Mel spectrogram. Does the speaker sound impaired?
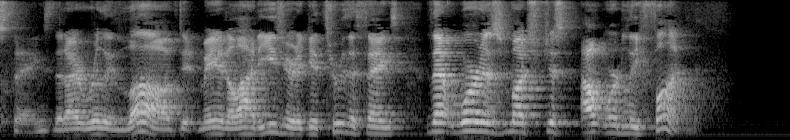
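No.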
